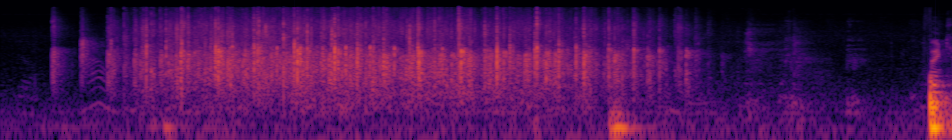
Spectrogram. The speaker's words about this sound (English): that spontaneous applause. I was just going to say, can we give her a hand, please?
